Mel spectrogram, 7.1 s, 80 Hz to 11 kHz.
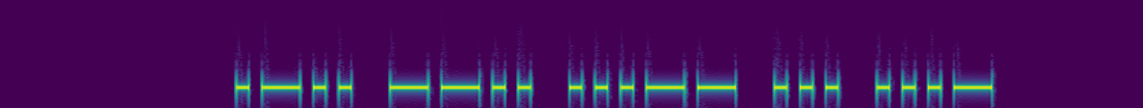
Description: Morse code, heard as a keyed tone, about 15 wpm, 700 Hz. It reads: LZ3SV
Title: DXCC-100 Call Signs - 5 Characters - Repeated 2x - 15wpm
